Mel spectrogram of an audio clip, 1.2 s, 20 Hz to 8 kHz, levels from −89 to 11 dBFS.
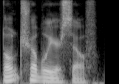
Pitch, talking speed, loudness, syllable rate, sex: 90 Hz, 150 wpm, -16 LUFS, 5.1 syllables/s, male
